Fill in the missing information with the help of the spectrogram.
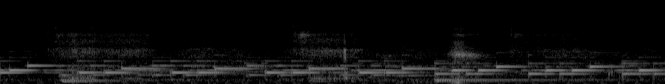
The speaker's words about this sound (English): Oh my god, now he's snoring.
